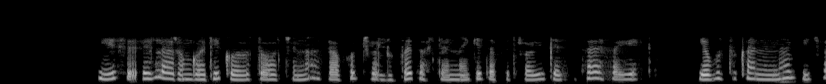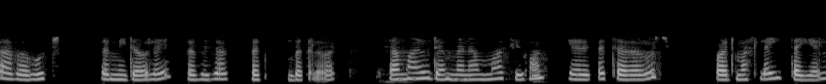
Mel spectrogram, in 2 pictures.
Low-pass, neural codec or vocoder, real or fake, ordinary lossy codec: 3.6 kHz; none; real; AAC, 24 kbps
